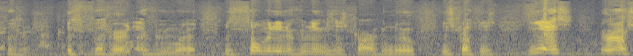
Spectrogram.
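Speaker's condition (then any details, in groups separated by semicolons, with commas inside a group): Mouth cancer surgery; speech changed by surgery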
